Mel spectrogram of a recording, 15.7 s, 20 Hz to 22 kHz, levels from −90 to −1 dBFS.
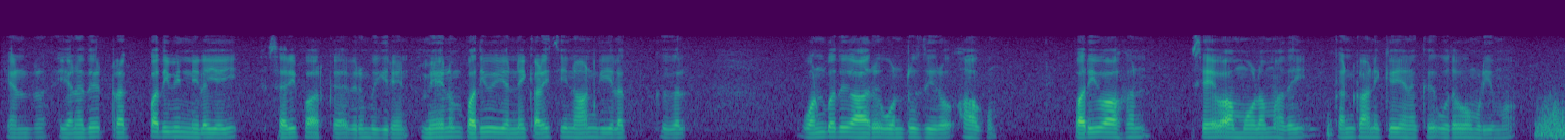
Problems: constant background noise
